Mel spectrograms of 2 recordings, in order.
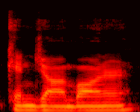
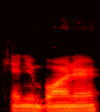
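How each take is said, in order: First: The first name is said in a careful form. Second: The first name is said in a casual form.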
